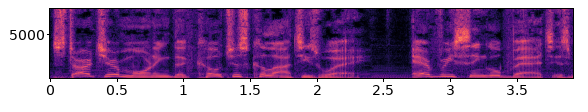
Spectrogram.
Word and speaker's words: kolache: What's a colache? Oh, cola cheese? Colache? Kolaches? Kolache? Like the shoes? No, that can't be right. It's kolache, but it don't matter what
